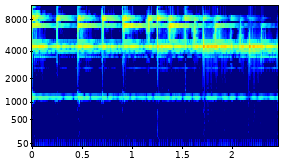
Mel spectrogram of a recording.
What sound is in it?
this sample is a remix of
by user 56891b
i just added delay and filter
